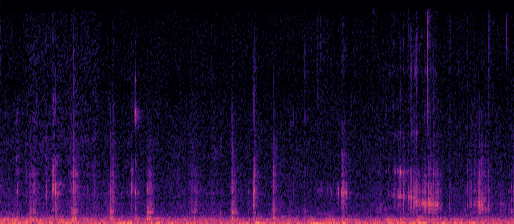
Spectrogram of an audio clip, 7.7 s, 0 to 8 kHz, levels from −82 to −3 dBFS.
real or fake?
real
